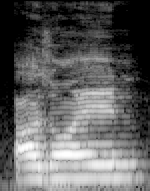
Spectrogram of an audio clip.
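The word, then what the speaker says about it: adjoin: जैसे अजॉइन, adjust, अजवर, adjective, अजज। तो guys in सभी वर्ड्स में डी के बाद जे आया है, इसलिए डी साइलेंट है।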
